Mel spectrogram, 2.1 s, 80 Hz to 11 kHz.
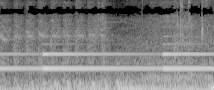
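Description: A 2004 Toyota Camry's dashboard warning chime sounding a steady high tone that breaks off briefly twice, over a low rumble. The key is in the ignition with the warning lights on.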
